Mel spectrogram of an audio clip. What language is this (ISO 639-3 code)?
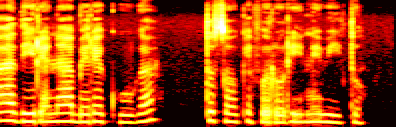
kik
